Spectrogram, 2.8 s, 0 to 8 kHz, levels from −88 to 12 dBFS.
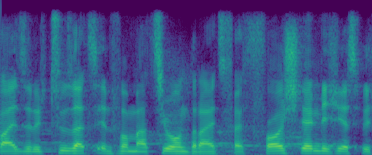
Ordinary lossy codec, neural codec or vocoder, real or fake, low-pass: none; codec, 16 kHz, 2 kbps, X-Codec, HuBERT features, trained on balanced general audio; fake; 7.2 kHz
